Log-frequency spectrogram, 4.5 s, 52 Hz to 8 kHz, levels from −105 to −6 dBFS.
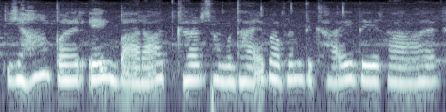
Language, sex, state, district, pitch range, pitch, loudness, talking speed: Hindi, female, Delhi, New Delhi, 205-225 Hz, 220 Hz, -16 LUFS, 160 wpm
